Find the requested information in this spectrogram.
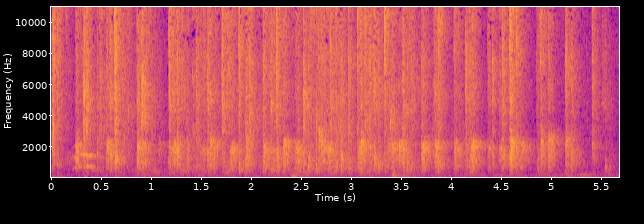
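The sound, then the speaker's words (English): Loud, dense applause from an audience at a poetry reading, many hands clapping in a steady, continuous patter throughout. “But my heartfelt thanks to all of you for coming out. Give yourselves a hand.”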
